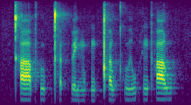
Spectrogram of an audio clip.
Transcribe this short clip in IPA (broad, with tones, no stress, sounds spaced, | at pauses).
kʰ aː˧ pʰ uː˨ p̚ t̪ʰ ɐ˨˥ t̚ p e˨ j m ʊ˨ k̚ m ɪ˨ k̚ pʰ ɐ˨˥ w kʷʰ iː˨˥ w h ɪ˧ ŋ pʰ aː˥ w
